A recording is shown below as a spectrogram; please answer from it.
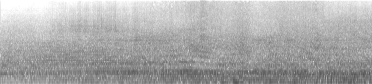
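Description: Grand Stock race cars racing for the lead at Langley Speedway, a steady loud roar of engines with a swelling pass-by near the middle and continuous track noise, no talk.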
